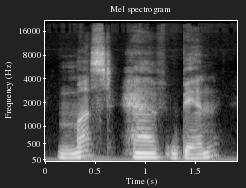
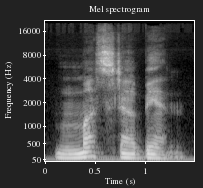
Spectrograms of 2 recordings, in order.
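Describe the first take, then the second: First: Each word is said fully and carefully. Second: The words run together quickly and reduced.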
